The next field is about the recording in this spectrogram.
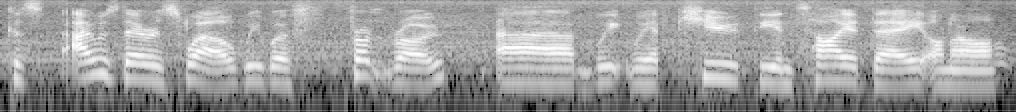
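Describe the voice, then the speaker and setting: A woman's voice: fairly low pitch, moderate pace. Chatty woman commentator over race noise. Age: 40s. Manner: chatty, anecdotal, frequent ums. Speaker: cycling commentator. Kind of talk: live race commentary chat.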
